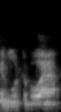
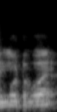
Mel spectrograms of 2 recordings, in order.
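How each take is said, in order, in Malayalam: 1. ആത്മാർത്ഥമായി ചോദിക്കുന്ന ഒരു ചോദ്യം പോലെ തോന്നുന്നു. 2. ആക്ഷേപത്തോടെയുള്ള, ചോദ്യമല്ലാത്ത ഒരു പ്രസ്താവന പോലെ തോന്നുന്നു. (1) "ചോദ്യാർത്ഥത്തിലോ എങ്ങോട്ടേക്കാണ് പോകേണ്ടത് എന്നുള്ള രീതിയിൽ" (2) "എങ്ങോട്ടും പോകണ്ട എന്നുള്ള അർത്ഥത്തിൽ"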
